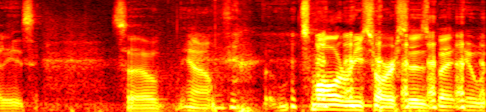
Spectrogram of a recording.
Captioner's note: laughs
